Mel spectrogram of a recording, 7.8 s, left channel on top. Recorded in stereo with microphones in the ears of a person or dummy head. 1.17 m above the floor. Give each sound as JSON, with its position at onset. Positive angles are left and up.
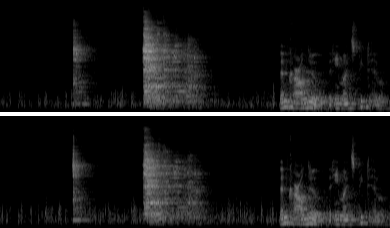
{"t": 1.5, "sound": "a snare drum", "side_deg": -80, "distance_m": 1.3}
{"t": 2.9, "sound": "breaking glass", "side_deg": 10, "distance_m": 3.5}
{"t": 5.6, "sound": "a man speaking", "side_deg": -20, "distance_m": 0.7}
